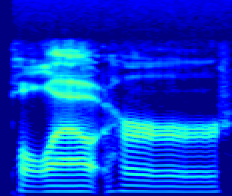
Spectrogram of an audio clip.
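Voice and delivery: normal talking voice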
